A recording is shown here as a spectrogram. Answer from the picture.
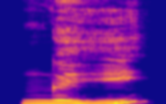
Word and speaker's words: nghỉ: 자, 그 다음에 nghỉ. 여러분, 일단 이 성조 자체가, 굉장히 좀 편안한 성조죠.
